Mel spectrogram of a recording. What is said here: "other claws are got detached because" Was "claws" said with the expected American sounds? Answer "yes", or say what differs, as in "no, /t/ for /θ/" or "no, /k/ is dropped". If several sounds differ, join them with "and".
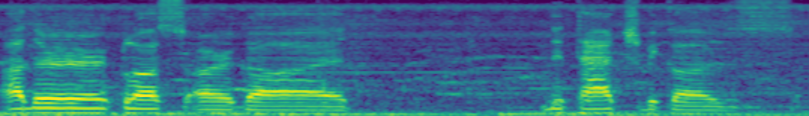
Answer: no, /s/ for /z/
